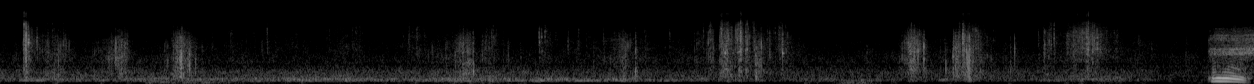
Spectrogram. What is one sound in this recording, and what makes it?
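A rake scrapes and scratches over dry dirt.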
